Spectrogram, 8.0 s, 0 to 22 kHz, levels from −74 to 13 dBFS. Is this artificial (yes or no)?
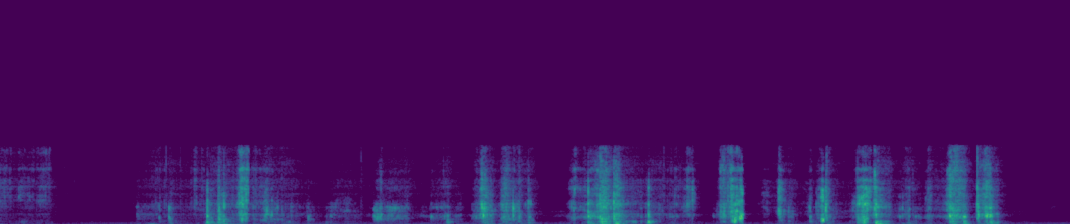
yes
